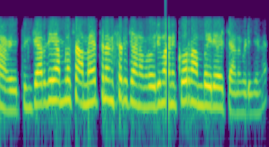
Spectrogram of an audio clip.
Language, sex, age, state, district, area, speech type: Malayalam, male, 30-45, Kerala, Alappuzha, rural, conversation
